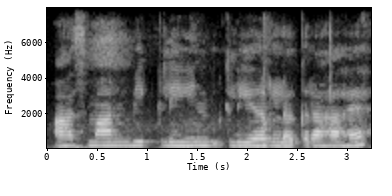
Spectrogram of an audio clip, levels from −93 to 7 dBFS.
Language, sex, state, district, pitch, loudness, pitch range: Hindi, female, Chhattisgarh, Raipur, 200 Hz, -17 LUFS, 195-210 Hz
